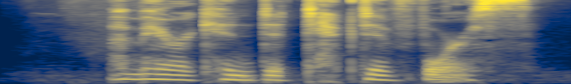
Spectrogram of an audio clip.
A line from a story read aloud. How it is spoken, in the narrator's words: she hissed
